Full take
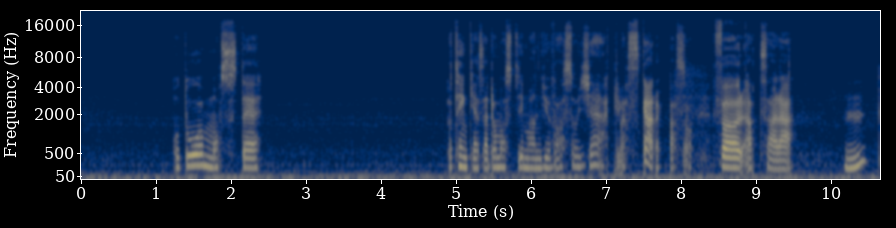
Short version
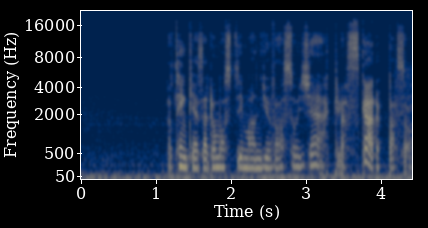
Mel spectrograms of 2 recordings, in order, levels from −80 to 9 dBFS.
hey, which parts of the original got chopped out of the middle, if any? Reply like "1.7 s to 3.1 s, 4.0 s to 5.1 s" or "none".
1.1 s to 4.8 s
